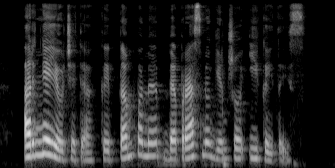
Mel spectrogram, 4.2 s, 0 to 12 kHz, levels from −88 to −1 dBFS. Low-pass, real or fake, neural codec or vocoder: 10.8 kHz; real; none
